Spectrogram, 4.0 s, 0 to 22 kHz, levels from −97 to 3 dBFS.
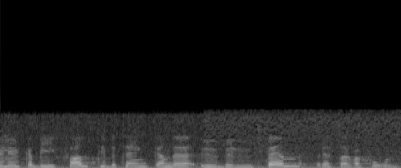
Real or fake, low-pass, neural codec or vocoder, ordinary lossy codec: real; 7.2 kHz; none; Opus, 24 kbps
